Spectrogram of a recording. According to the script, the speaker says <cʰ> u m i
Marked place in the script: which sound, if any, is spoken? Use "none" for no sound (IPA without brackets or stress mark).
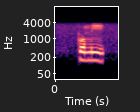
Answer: k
